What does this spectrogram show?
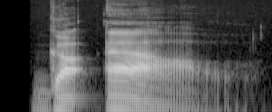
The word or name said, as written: gaal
